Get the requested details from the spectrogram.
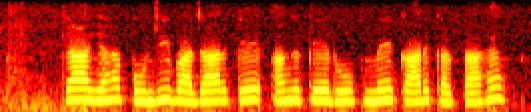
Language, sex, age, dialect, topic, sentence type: Hindi, female, 31-35, Awadhi Bundeli, banking, question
